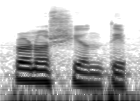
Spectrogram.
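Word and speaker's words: প্রণশ্যন্তি: যুক্ত তরসিকা এটাকে আমরা উচ্চারণ করছি তাহলে আমরা উচ্চারণ করলে কেমন হবে এটা কুলক্ষে প্রণশিয়ন্তি কুল ধর্মা কুল ধর্মা সনাতন ধর্মে নষ্টে কুলং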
